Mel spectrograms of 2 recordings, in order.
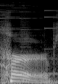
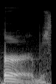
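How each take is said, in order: First: The word begins with a clear h sound. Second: The word begins without an h sound. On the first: "they say herbs with a hard H" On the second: "in American English we say herbs ... we say it more like like the French"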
